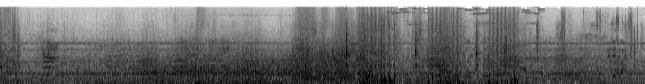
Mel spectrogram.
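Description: Gunfire in the Call of Duty: Ghosts campaign, sustained bursts of shots and impacts through a dense battle din, with several sharp cracks standing out late, under urgent shouted voices.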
